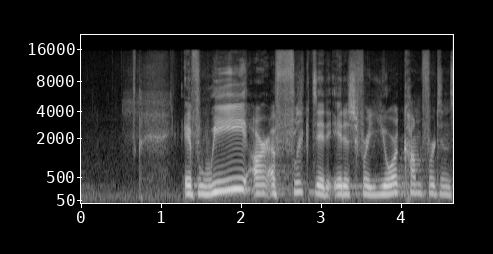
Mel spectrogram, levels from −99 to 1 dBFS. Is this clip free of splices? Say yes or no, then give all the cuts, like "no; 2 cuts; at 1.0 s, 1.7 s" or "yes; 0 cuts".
yes; 0 cuts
